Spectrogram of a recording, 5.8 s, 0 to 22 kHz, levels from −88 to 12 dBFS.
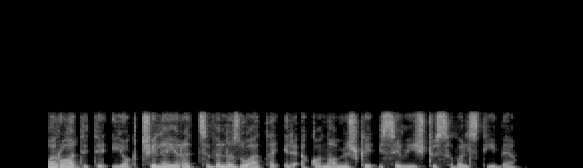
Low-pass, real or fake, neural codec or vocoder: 7.2 kHz; fake; codec, 16 kHz, 4.8 kbps, FACodec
